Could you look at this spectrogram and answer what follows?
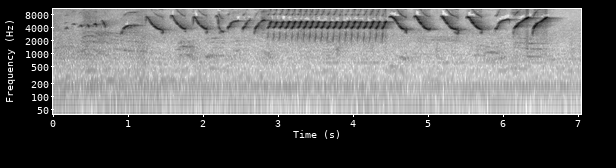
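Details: Canary song for training juvenile canaries to sing: a series of sharp descending sweeps, then a tight rapid roll for about one and a half seconds, then more falling whistled notes.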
